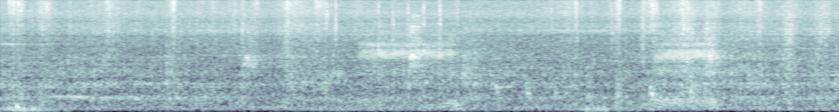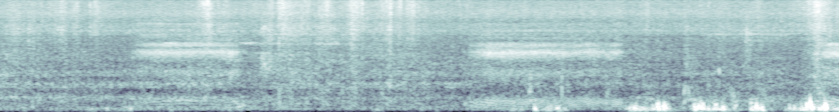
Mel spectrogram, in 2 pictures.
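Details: A goat dozes in a field on the first spring day, giving soft, wheezing snores roughly every two to three seconds. Louder low thumps and rustling take over near the end.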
